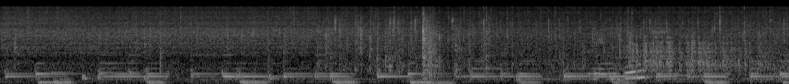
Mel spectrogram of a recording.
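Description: Sliced squash and red onion sizzling as they sauté in a hot nonstick frying pan, with one sharp knock about four seconds in.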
